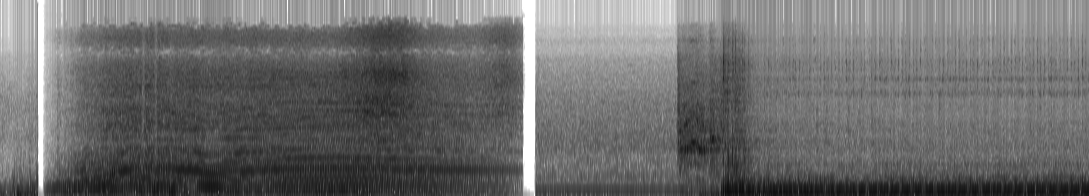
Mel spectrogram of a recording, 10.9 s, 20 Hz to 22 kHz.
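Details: Ford 302 small-block V8 idling with an uneven, loping beat, a misfire. Checking each header with a temperature gauge found one over 200 degrees cooler, indicating a dead cylinder.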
